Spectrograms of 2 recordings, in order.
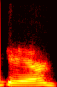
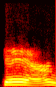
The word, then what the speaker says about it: Gaer: My name is Gare, pronounced Gare, Gare like hair, Gare.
